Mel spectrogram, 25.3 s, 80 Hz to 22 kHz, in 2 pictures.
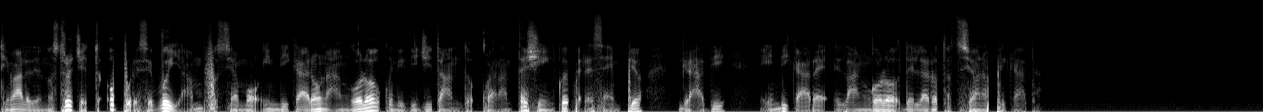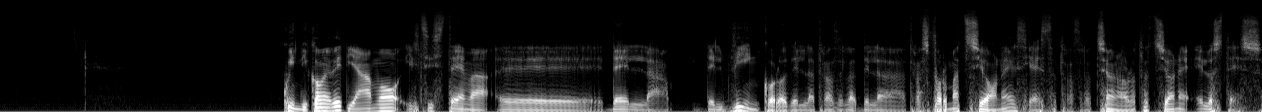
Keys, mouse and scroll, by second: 7.0-12.2 middle drag, 12.2 ctrl+z, 17.2-25.2 middle drag.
